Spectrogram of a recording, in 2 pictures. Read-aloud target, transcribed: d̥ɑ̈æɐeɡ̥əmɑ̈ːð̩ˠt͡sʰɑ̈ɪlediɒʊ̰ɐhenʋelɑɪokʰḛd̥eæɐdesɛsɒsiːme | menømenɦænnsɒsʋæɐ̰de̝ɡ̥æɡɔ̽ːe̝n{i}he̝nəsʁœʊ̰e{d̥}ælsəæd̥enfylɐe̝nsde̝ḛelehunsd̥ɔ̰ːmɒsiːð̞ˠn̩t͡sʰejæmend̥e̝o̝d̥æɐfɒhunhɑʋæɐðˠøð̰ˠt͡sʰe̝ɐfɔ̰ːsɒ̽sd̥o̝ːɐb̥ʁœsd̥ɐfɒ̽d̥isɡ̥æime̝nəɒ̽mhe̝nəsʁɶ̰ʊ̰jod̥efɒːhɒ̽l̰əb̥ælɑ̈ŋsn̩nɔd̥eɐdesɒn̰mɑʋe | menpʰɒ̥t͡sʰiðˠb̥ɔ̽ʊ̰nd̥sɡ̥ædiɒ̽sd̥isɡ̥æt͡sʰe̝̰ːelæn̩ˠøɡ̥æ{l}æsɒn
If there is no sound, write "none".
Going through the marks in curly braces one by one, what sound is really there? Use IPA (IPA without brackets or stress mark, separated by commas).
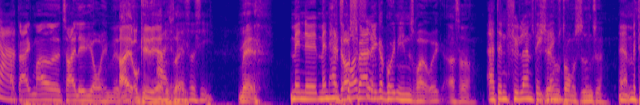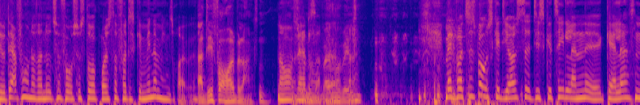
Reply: i, ɡ̥, l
